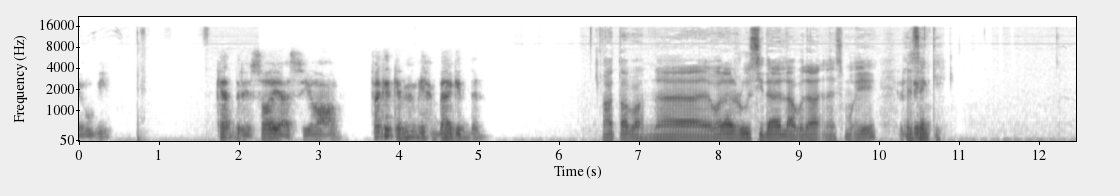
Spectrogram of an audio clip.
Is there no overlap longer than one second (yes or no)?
yes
